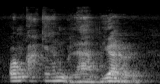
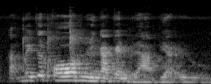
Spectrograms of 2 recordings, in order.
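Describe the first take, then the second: First: Slow, sneering jab, retold lightly; slow jeering "kon kakean blambyar" from an online commenter; mocking commenter. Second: Retort. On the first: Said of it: "mesti komentarnya itu". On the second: Real, not acted. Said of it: "Tak jawab itu".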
